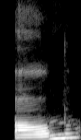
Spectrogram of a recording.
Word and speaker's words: Om: And we're going to today do that through the sound of Om, which actually, when broken down into its syllables, is ah, ooh, and you'll notice each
